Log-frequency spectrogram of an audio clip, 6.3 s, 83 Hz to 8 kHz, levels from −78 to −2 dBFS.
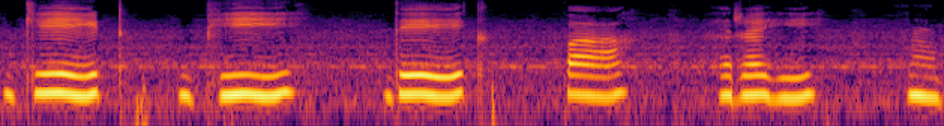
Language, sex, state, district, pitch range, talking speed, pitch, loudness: Hindi, female, Bihar, Kaimur, 255-265 Hz, 55 wpm, 255 Hz, -13 LUFS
